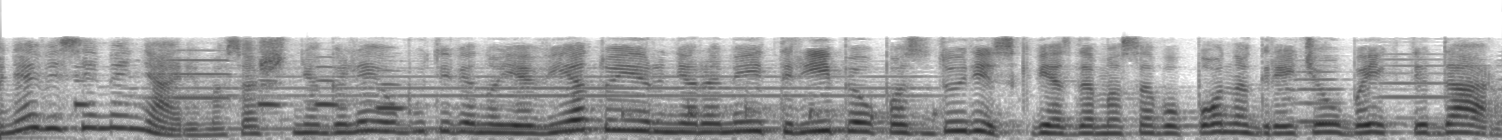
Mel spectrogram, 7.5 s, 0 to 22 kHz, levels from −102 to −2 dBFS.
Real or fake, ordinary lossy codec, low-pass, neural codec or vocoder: real; AAC, 48 kbps; 7.2 kHz; none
